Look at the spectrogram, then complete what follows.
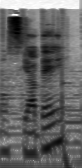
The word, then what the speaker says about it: Osiobe: long um my name my full name is pronounced um osiabe um the name of my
